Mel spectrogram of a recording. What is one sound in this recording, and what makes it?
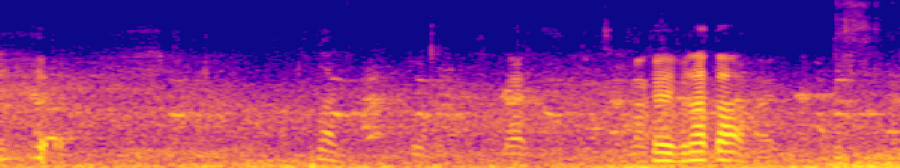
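An older man talks with a younger man.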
